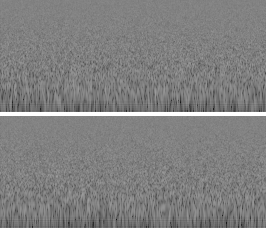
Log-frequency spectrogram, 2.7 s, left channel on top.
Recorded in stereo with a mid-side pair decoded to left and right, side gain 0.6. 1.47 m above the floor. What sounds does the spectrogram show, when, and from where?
Only background noise.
